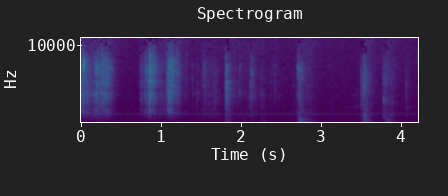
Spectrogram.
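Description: Plastic gearball puzzle being twisted in the hands: irregular, short clicks and clatters of its geared pieces turning.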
